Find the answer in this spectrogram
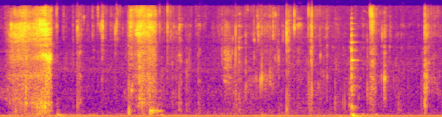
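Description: A bite into a toasted sandwich with a crisp crunch, a second crunch about two seconds in, then quieter chewing with small wet mouth clicks.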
